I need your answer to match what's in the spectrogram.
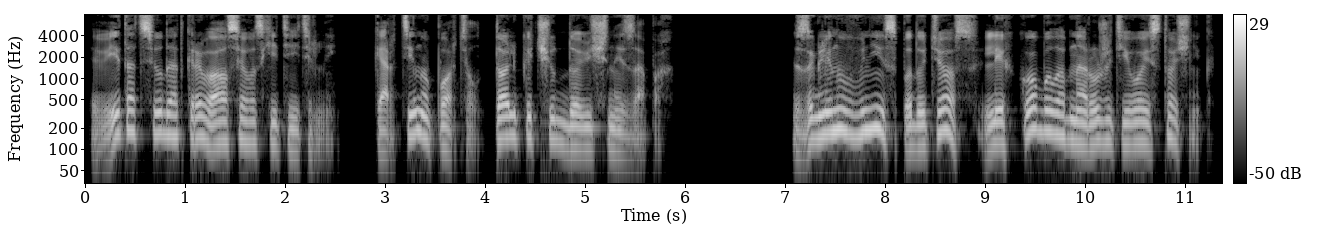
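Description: A man's voice: medium pitch, big pitch swings, a little mellow, dry recording. Dry-sounding male audiobook narrator. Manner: measured, deliberate reading. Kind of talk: scripted narration.

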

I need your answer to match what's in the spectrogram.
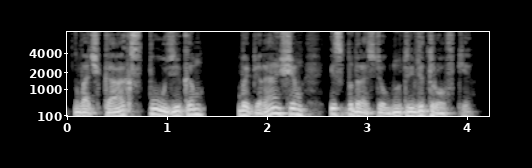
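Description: A man's voice: deep voice, mellow, slightly rough. A man narrating a first-person audiobook in a wry, conversational storytelling manner.

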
